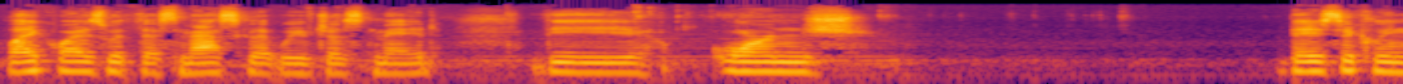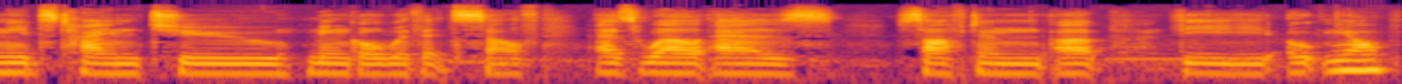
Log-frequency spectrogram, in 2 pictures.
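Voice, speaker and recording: A man's voice: mid-range voice, level tone, slow pace, slight background noise. A man casually explaining a kitchen home remedy step by step, with frequent fillers. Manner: explains steps conversationally with fillers. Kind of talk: casual how-to tutorial.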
